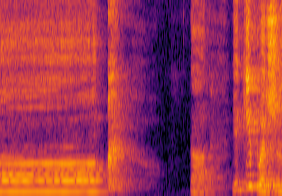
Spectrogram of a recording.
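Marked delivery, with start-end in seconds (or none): 0.1-1.4 «Мак» drawn out loud, each sound held; every sound distinct. Shown as a demonstration. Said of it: "щоб чутно було кожен звук". («Мак» протяжно, чути кожен звук)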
